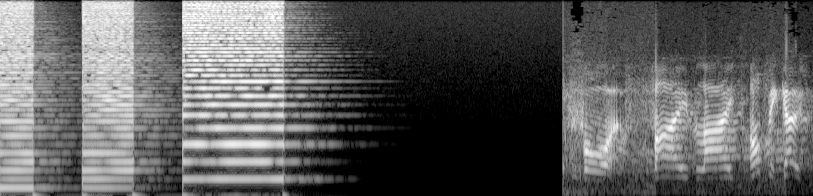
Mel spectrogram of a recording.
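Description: Electronic countdown beeps like a race-start sequence: two short low beeps about a second apart, then a longer, higher beep that fades out.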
